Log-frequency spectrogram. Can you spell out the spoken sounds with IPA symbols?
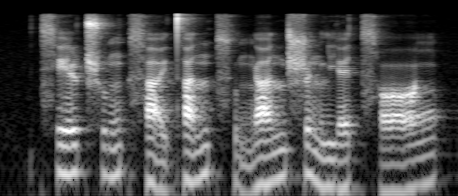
t͡sʰ e˧˥ ɪ̯ ʈ͡ʂʰ ʊ˧˥ ŋ t͡sʰ a̰˨˩ ɪ̯ t̪ʰ a˧˥ n t͡sʰ ʊ̰˨˩ ŋ a˧˥ n ʂ ə˥˩ n l j ɛ˧˥ t͡sʰ ɑ˧˥ ŋ

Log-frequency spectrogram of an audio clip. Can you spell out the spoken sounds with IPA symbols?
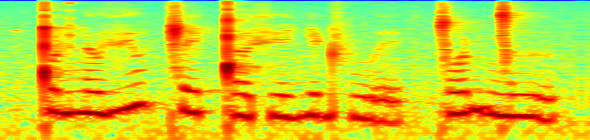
ǃ o ɖ n ə ʊ̯ vʲ u ǁ e ǃ ə fʲ ə ɪ̯ ʎ i ɖ f u ɪ̯ | ǀ o ɖ ŋ͡ǀ ɯ

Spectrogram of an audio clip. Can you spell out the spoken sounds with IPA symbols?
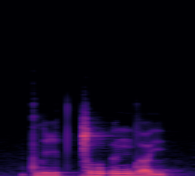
t l i t ǀ u ʔ ɨ n d ɐ j

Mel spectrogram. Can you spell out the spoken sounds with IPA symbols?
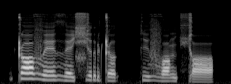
ʈ ɒ˦ v ɛ˧ ð ɛ˧ ɕ ə˦ r ʈ ʌ˧ kː ɪ˦ v ɒ˧ ŋ ç ɒ˨

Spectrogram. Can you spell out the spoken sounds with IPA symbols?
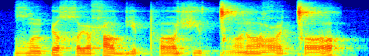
ʁ ũ ʔ ʉ χ ʉ ħ ɔ bʲ ɛ pʰ ɔ fʲ u ɡ͡ǀ ɔ̃ ɾ ɔ̃ ʕ ʉ ǀ ɔ

